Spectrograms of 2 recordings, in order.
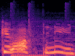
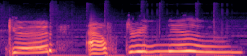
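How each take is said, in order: First: It is said smoothly as one phrase. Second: Each word is said separately with breaks.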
